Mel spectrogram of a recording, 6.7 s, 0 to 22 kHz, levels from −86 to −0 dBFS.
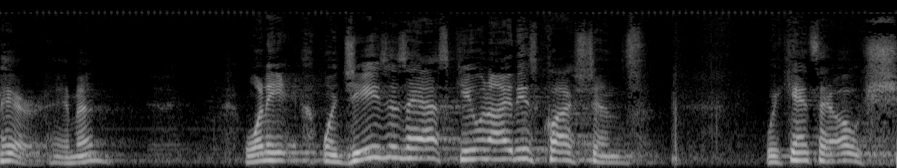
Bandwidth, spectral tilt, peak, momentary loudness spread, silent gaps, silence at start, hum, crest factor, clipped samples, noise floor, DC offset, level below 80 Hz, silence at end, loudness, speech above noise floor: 18 kHz; -6 dB/octave; -12 dBFS; 13 LU; none; 0 s; none; 20 dB; under 0.1%; -57 dBFS; under 0.1%; -76 dBFS; 0 s; -31 LUFS; 27 dB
